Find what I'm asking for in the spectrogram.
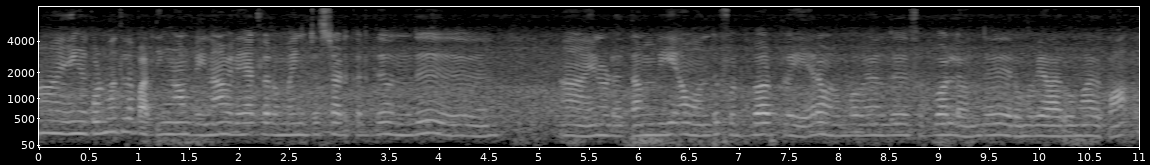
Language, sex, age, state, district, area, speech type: Tamil, female, 45-60, Tamil Nadu, Sivaganga, urban, spontaneous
